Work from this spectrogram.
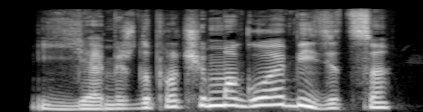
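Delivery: ordinary delivery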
